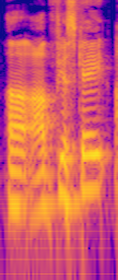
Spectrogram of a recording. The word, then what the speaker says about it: obfuscate: But we still obfuscate. How do you say that word? – Obfuscate? – Obfuscate.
